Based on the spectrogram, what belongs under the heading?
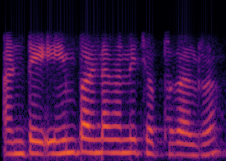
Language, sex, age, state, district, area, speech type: Telugu, female, 18-30, Telangana, Nirmal, urban, conversation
